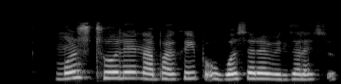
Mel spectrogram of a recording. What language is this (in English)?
Pashto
